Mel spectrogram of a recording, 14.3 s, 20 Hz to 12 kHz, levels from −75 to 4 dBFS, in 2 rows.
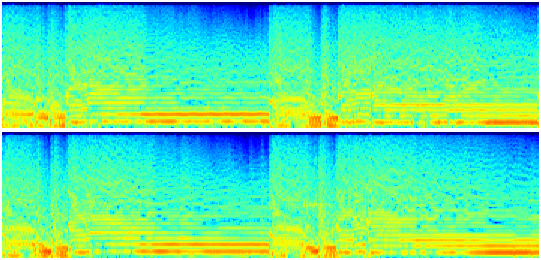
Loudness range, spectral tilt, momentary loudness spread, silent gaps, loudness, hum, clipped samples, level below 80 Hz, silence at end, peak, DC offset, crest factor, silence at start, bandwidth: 0 LU; -4.5 dB/octave; 2 LU; none; -18 LUFS; none; under 0.1%; -32 dBFS; 0 s; -8 dBFS; under 0.1%; 10 dB; 0 s; 11.5 kHz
